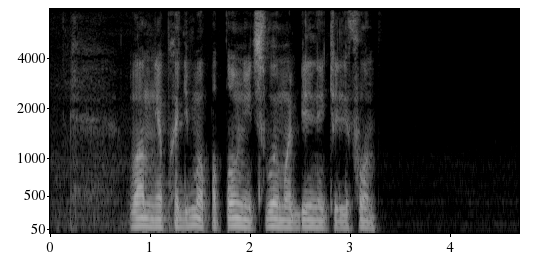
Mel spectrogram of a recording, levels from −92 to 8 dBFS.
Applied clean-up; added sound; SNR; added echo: none; none; none; none.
